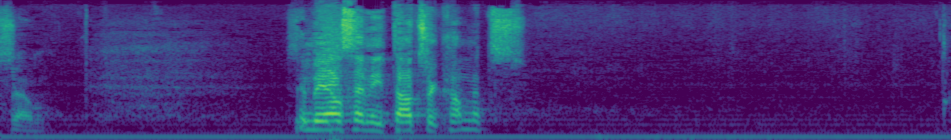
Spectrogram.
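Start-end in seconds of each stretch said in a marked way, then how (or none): 1.4-2.6 talking fast, rushed. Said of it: "I'm talking fast because I feel like all morning I've been running late".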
